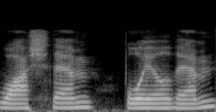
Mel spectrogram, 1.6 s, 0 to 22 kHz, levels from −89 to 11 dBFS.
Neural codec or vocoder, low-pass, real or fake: codec, 16 kHz, 16 kbps, FreqCodec, smaller model; 7.2 kHz; fake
